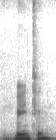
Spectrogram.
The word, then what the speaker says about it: maintain: 테인이라고 읽지 말고요. 튼이라고 읽으세요. 튼이야, 튼. maintain, curtain, mountain, Manhattan, button. 다 튼입니다, 튼. 혹은 흔. 흔이 제일 적합한 발음 같아요. 흔. 메인, 마운틴. 진짜야. 한 나중에 사전으로 들어봐. 그 외국인이 말하는 거 들어보면 다 흔이야. 흔.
